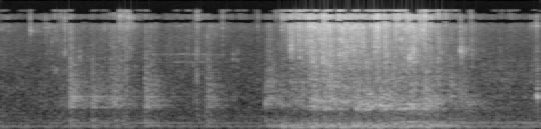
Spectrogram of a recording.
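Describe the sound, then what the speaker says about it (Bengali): Cut eggplant pieces washed under a running kitchen tap, a light trickle that swells into a full gushing stream halfway through, close by, with no talking. "বেগুন পানি দিয়ে ধুয়ে নিচ্ছি।"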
